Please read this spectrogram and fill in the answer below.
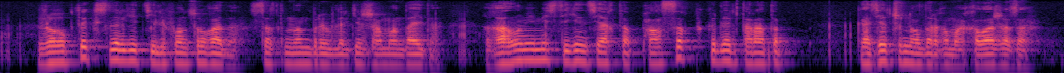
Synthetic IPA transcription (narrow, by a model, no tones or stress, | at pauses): ʒɑwɑpt̪əkʲʰɪ̥sɪle̞ɾɡʲe̞t̪ʰe̞lʲe̞fo̞nso̞ʁɑd̪əsəɾt̪ənːɑnbɪɾe̞wle̞ɾɡʲe̞ʒɑmɑnd̪ɑjd̪əʁɑlˠəme̞me̞sd̪e̞ɡʲe̞nsijɑqt̪əpʰɑsəq̚pʰɪ̥kʲɪɾle̞ɾt̪ʰɑɾɑt̪əp̚ | ɡ̥azʲe̞t̪ʒ̥uɾnɑlˠd̪ɑɾʁɑmɑqɑlˠɑʒɑzɑ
